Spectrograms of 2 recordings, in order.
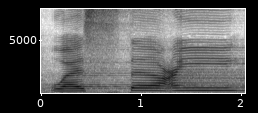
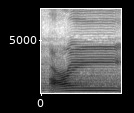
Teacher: Jadi ain ini letak posisinya yaitu tenggorokan bagian tengah. Jadi jangan dibaca i lewat hidung ya. Itu posisi yang salah. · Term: huruf ain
